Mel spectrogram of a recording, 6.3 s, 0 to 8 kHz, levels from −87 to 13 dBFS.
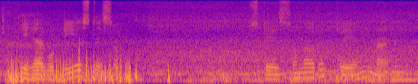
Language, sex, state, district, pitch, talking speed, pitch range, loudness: Odia, male, Odisha, Khordha, 85 Hz, 55 wpm, 80-110 Hz, -19 LUFS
